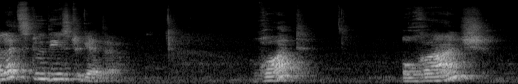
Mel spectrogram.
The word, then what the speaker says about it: Orange: me next we have orang orang the spelling might be the same but the pronunciation is different then we have GB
